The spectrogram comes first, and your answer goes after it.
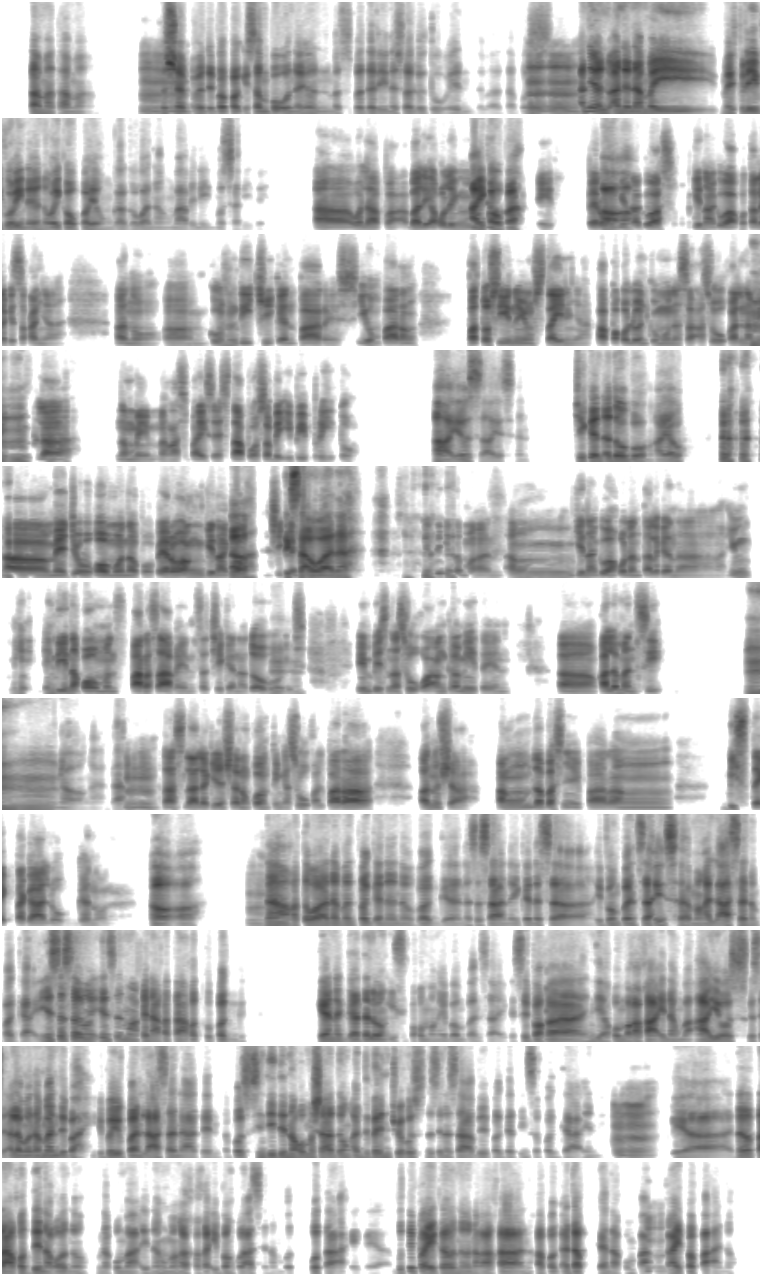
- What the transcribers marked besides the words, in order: chuckle; chuckle; in English: "adventurous"
- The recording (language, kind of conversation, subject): Filipino, unstructured, Ano ang papel ng pagkain sa ating kultura at pagkakakilanlan?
